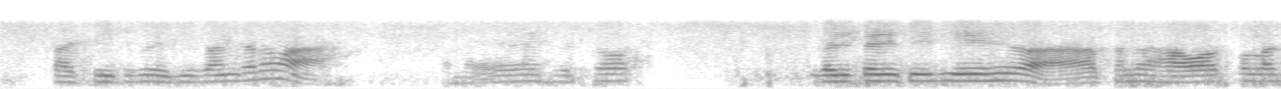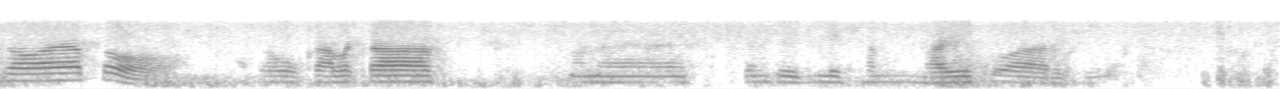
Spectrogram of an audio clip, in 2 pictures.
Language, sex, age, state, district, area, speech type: Santali, male, 30-45, West Bengal, Bankura, rural, conversation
